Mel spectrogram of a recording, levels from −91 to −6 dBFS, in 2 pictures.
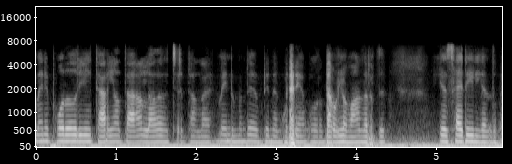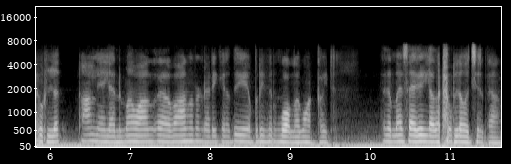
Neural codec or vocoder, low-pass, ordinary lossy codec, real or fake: codec, 16 kHz, 1 kbps, FunCodec, trained on LibriTTS, 50 frames a second; 7.2 kHz; none; fake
